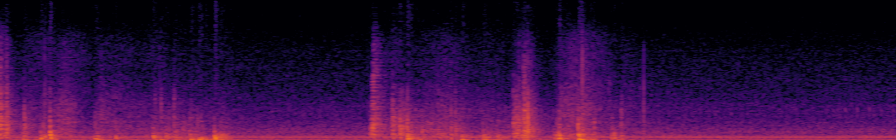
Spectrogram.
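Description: A cat pouncing and scrabbling on a rug over a wooden floor: quick soft thumps and scrapes of its paws in two flurries, the first in the opening second and the second about two to three seconds in.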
